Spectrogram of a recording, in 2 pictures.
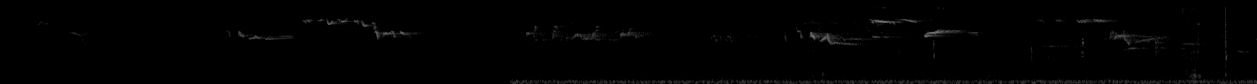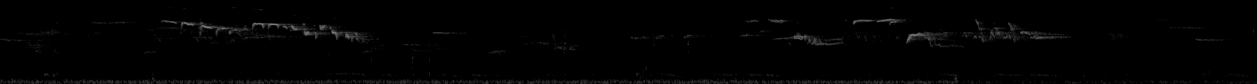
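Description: Birds chirping and singing in many short, high calls, starting about two seconds in, over a faint low hum that comes in a few seconds later.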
